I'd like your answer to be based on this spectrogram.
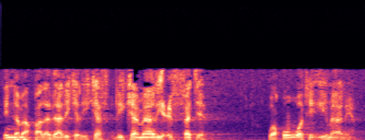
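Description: Sheikh giving a slow mosque lesson. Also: male voice, mid-range voice, steady tone. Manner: slow, deliberate explanation, quizzing students. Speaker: sheikh teaching a classical text. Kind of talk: mosque lesson explaining hadith. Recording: dull reverberant hall recording.

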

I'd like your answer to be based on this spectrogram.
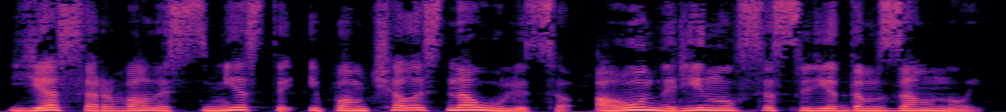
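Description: A woman narrating a first-person story as an audiobook in an even storytelling manner. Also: mid-range voice, moderate pace, dry recording, clean studio sound.

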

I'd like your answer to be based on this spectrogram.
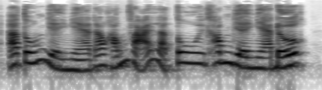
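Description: A woman's voice: medium pitch, expressive, brisk, close to an everyday voice. A woman with a Southern Vietnamese accent voicing the tearful, vengeful ghost of a murdered husband in a told ghost story. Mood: stubborn.

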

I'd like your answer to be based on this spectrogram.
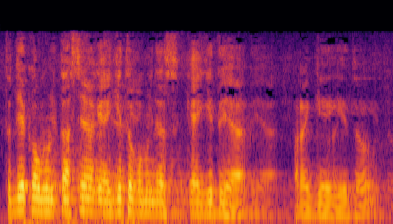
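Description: A man's voice: medium pitch, fast talker, warm tone. A man teaching an Islamic book study in a casual, joking, colloquial way. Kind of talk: kitab study lecture. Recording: muffled hall recording with audience.

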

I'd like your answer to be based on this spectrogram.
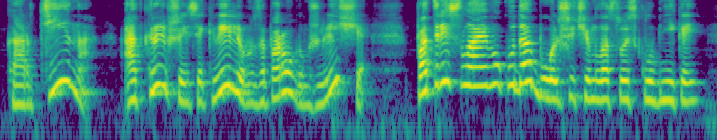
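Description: A woman narrating an audiobook with expressive storytelling. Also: mid-range voice, normal speed. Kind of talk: scripted narration.

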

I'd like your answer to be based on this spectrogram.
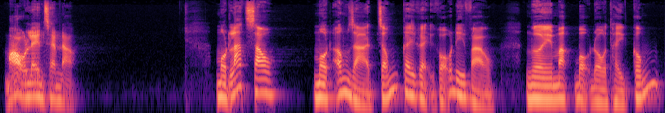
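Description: Expressive male ghost-story narrator. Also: mid-range voice.

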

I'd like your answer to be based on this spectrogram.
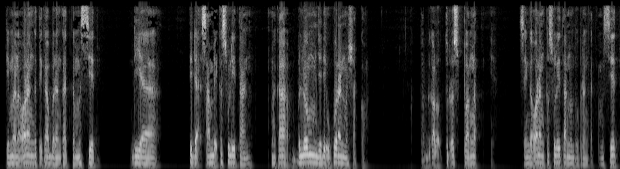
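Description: A man teaching a religious study lesson, explaining rulings in a calm, conversational way and often checking in with listeners. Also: mid-range voice, dry recording. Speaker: Islamic teacher. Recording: dull lo-fi recording.

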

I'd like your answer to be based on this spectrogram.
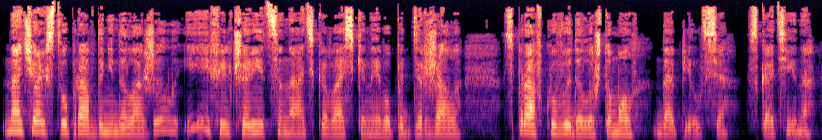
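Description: A woman's voice: mid-range voice, moderate pace, a little mellow, slightly rough. A woman reading an audiobook voices a stern, plain-spoken older village woman telling a grim local tale. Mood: stern storytelling. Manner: plain-spoken storyteller, blunt and earthy.

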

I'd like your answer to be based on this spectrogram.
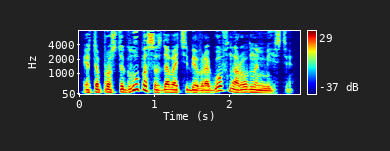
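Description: A man voicing a calm, polite schoolgirl in an audiobook. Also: medium pitch, fairly quick, husky, no echo, clean studio sound. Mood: cool.

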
